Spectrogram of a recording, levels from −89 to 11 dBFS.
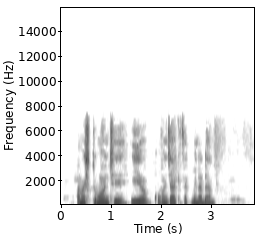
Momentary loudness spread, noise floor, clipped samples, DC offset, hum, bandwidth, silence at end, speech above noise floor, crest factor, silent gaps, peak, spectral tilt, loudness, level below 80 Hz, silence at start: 8 LU; -62 dBFS; under 0.1%; under 0.1%; none; 7.6 kHz; 0.8 s; 36 dB; 18 dB; none; -8 dBFS; -6 dB/octave; -26 LUFS; -52 dBFS; 0.3 s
